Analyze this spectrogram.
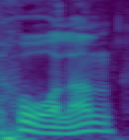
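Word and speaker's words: Haaland: Då får du Håland. Och då kommer det vara typ rätt. – Och sen är väl på norska är väl det nästan tyst, va? – Ja, det blir Håland.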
